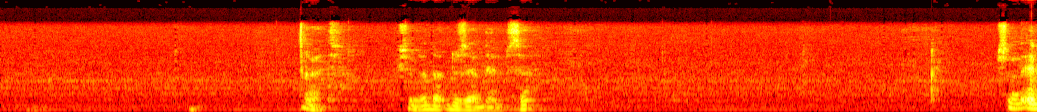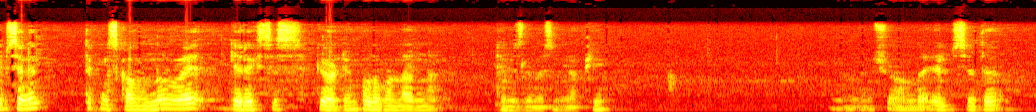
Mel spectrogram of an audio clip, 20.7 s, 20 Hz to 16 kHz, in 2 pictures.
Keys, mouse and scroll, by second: 10.3-20.7 drag.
